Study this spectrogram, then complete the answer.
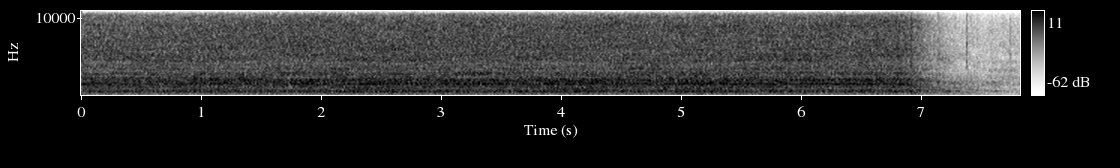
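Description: Hair dryer blowing steadily to dry Posca paint marker work on a canvas, a loud constant whirring rush that runs unbroken for about seven seconds and then cuts off and fades out.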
